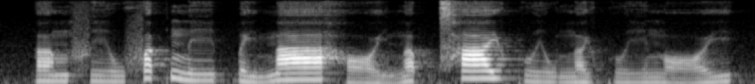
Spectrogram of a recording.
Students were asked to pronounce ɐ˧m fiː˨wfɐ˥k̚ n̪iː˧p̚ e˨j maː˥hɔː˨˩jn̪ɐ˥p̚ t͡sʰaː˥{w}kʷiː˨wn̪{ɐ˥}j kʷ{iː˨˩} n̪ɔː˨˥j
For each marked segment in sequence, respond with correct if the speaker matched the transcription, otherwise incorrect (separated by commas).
incorrect, incorrect, incorrect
